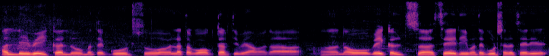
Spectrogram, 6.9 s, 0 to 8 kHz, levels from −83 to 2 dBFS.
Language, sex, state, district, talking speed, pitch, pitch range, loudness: Kannada, male, Karnataka, Mysore, 150 wpm, 125 Hz, 120-135 Hz, -21 LUFS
